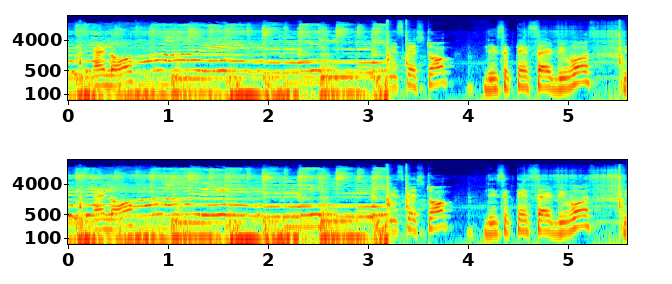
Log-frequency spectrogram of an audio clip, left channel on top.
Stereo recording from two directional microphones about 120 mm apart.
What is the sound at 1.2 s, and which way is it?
Music, 25° right (ahead or behind).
